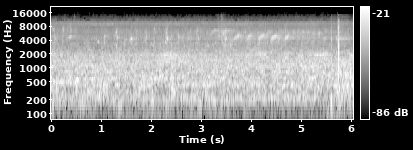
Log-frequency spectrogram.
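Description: Small bird calling: scattered short, high chirps, then a quick run of about six down-slurred chirps in the middle, over steady background noise. A single sharp click near the end.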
